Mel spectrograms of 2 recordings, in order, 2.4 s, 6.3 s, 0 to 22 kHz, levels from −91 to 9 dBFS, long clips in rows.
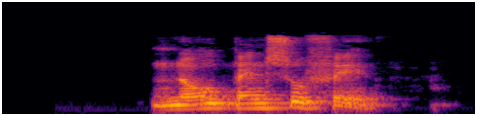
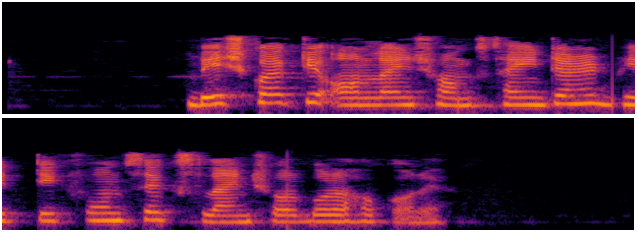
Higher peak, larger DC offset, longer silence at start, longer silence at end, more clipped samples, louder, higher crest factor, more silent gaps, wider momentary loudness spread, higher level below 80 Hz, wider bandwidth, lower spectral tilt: about the same, -2 dBFS vs -2 dBFS; neither; second, 0.75 s vs 0.95 s; second, 0.45 s vs 0.95 s; neither; first, -15 LUFS vs -18 LUFS; about the same, 16 dB vs 20 dB; neither; about the same, 14 LU vs 13 LU; first, -56 dBFS vs -64 dBFS; about the same, 7.8 kHz vs 7.6 kHz; first, -5 dB/octave vs -2.5 dB/octave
